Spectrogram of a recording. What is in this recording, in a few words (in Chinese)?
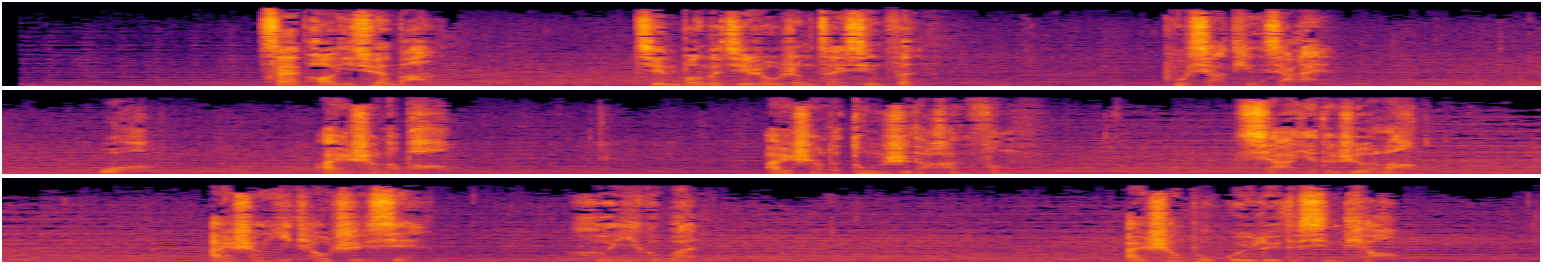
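男广告; 别克威朗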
